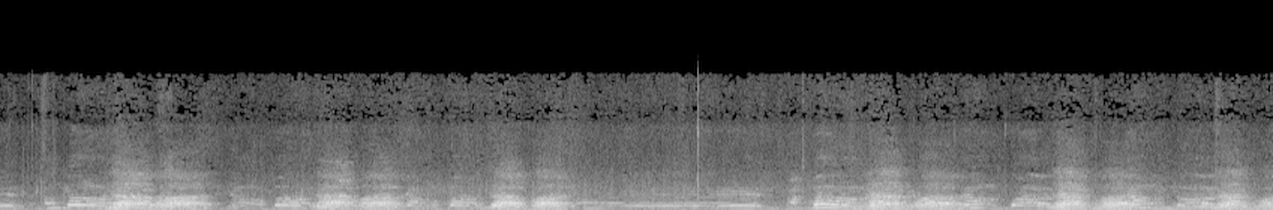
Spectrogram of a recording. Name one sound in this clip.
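Men beat their chests with their hands in a steady rhythm.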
